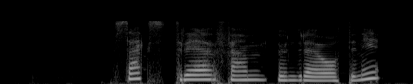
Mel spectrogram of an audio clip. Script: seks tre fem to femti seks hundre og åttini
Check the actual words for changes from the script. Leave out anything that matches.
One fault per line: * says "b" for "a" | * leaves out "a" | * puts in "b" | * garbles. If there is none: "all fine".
* leaves out "to femti seks"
